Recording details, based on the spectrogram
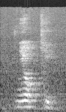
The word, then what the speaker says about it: gnocchi: Och det uttalas inte så. Det uttalas gnocchi. Gnocchi.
